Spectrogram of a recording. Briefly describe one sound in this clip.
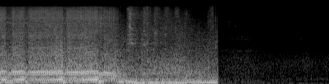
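Rocks crash and tumble as a car smashes through them.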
